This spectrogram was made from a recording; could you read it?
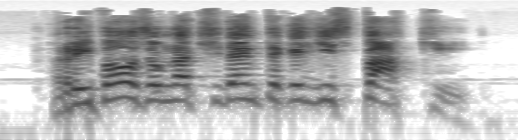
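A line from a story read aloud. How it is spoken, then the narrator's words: Shouting. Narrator (Italian): gridò Al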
